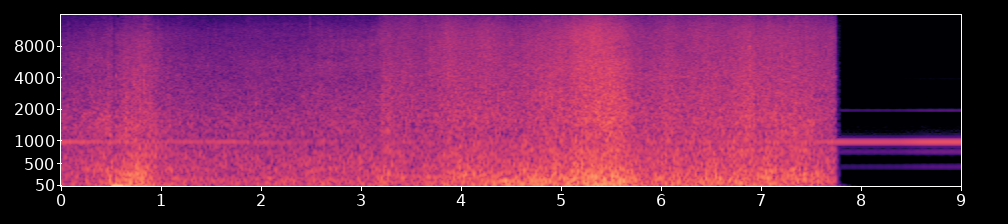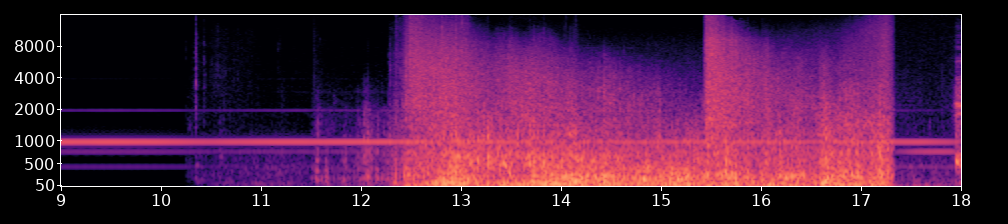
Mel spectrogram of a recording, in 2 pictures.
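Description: Storm-at-sea sound effects, heavy wind and waves with a loud hit about half a second in, over a steady high drone tone. The storm noise cuts off suddenly, leaving a held chord of electronic tones. Then the storm swells back in, loud, and cuts off again just before the end.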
